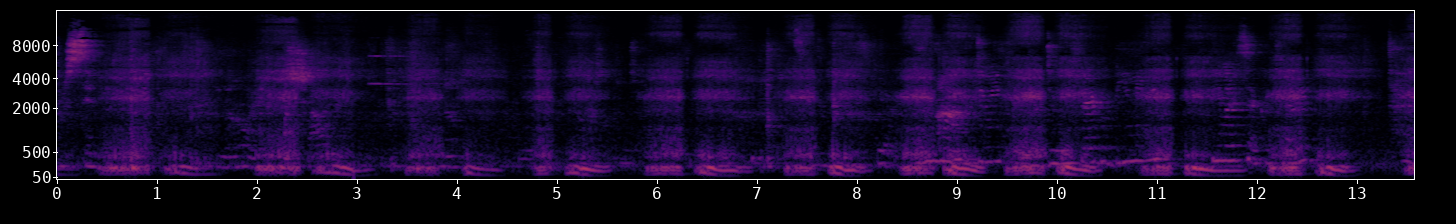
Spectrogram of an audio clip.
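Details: Dreaming dog snoring steadily, a low rasping snore repeated about every second and a quarter, with brief breathy wheezes and a quiet room behind.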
